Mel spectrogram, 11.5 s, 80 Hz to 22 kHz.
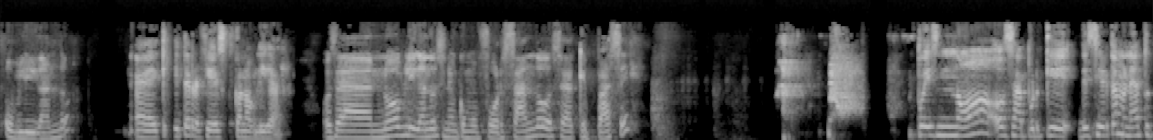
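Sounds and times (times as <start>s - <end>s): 
speech: 0.0s - 6.7s, 9.1s - 11.5s
dog yelping: 7.8s - 8.7s
dog barking: 7.9s - 8.7s.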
